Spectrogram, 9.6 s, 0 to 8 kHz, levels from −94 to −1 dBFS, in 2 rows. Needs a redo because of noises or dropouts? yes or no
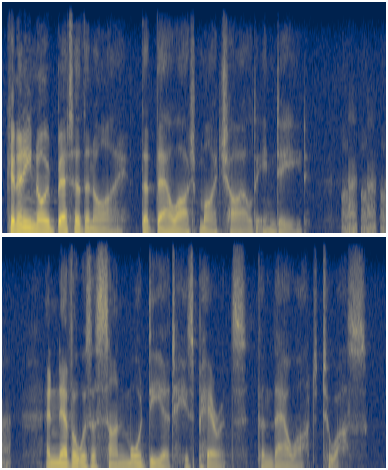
yes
